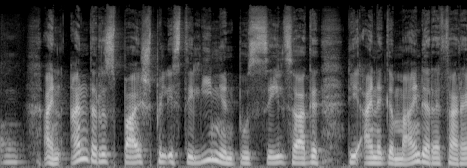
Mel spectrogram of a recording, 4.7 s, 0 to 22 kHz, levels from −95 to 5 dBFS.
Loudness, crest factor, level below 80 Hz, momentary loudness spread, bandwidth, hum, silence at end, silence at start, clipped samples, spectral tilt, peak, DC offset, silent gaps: -21 LUFS; 18 dB; -52 dBFS; 4 LU; 19 kHz; none; 0 s; 0 s; under 0.1%; -5 dB/octave; -4 dBFS; under 0.1%; none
